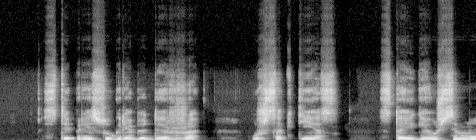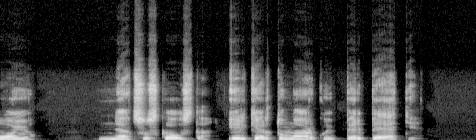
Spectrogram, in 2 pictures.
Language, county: Lithuanian, Šiauliai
